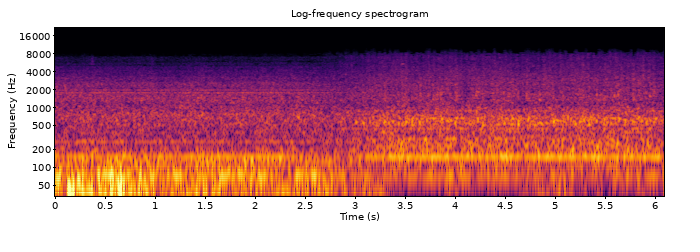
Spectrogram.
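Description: Combine harvesters running while cutting grain: a steady engine drone with a constant low hum.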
